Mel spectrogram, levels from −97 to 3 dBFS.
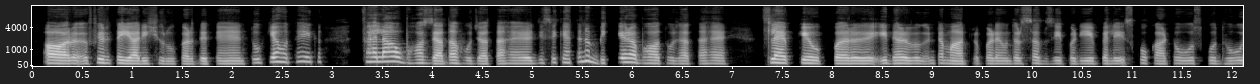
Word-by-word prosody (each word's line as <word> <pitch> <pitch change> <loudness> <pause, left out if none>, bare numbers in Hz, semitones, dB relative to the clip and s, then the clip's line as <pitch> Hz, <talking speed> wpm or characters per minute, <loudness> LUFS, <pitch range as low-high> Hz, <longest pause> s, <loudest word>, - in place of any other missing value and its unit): और 175 -2 +7
फिर 215 -3 +2
तैयारी 170 -3 +5
शुरू 165 -2 -9
कर 155 -2 -1
देते 160 +2 -4
हैं। 165 0 -2
तो 215 0 -4
क्या 265 +6 +2
होता 270 +1 -4
है 290 - -1
एक 270 0 -7 0.4
फैलाव 285 +1 +5
बहुत 200 +1 -4
ज़्यादा 175 +1 +3
हो 170 - -8
जाता 160 0 -2
है 175 0 0
जिसे 200 +5 -10
कहते 230 +4 -5
हैं 320 - +2
ना 265 - -2
बिखेरा 235 +5 +2
बहुत 180 -2 -2
हो 175 - -9
जाता 165 0 -5
है, 170 -1 -4 0.4
स्लैब 215 -4 +6
के 195 - +6
ऊपर, 175 -1 +2 0.3
इधर 175 -2 0
टमाटर 165 -3 -1
पड़े 170 0 -3
हैं, 165 - -4
उधर 170 +1 -4
सब्ज़ी 170 0 -6
पड़ी 165 0 -7
हैं, 165 - 0
पहले 165 -1 -3
इसको 185 - -10
काटो, 170 +1 -6
उसको 175 0 -9
धोवो, 165 +2 -7
175 Hz, 215 wpm, -22 LUFS, 165-195 Hz, 0.4 s, और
